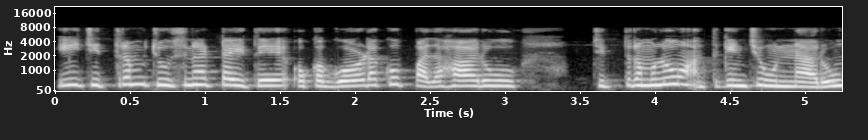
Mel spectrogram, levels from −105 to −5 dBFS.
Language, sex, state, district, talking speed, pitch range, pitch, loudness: Telugu, female, Telangana, Nalgonda, 115 wpm, 245-295 Hz, 265 Hz, -16 LUFS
